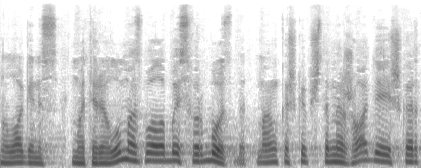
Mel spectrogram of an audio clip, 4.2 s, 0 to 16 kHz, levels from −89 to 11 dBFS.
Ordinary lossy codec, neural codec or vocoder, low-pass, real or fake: AAC, 48 kbps; none; 14.4 kHz; real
